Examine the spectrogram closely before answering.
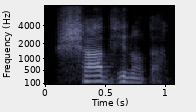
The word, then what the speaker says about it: স্বাধীনতা: সেটা হচ্ছে স্বাধীনতা। স্বাধীনতা। সেটা কি? স্বাধীনতা। স্বাধীনতা। স্বাধীন স্বাধীন স্বাধীন দিলে দিতেও পারে না দিলেও পারে কিন্তু স্বাধীনতার ক্ষেত্রে একটু চাপ দেওয়াটা উচিত তাহলে আমরা কি জানলাম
